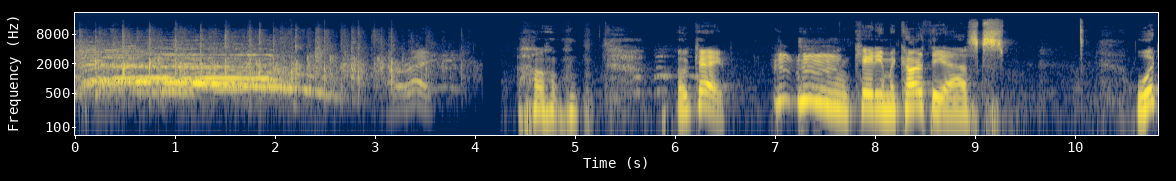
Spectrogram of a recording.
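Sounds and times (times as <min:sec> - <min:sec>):
audience applause: 0:00.0 - 0:04.1
speech: 0:04.6 - 0:05.4, 0:06.0 - 0:09.1, 0:10.6 - 0:10.8.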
